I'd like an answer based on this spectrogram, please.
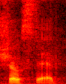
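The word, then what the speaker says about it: Sjostedt: and sam t e d t and that's pronounced showsted t-e-d-t-t i wonder why you spell it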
